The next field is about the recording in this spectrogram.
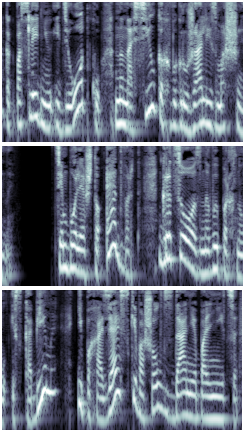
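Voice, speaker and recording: A woman narrating a novel in the first person, with expressive storytelling. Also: medium pitch, slightly rough, no echo, studio quality. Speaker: audiobook narrator.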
